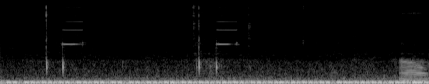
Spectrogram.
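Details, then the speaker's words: 1996 Chevy 1500 4.3 that would start and die, MAF read stuck 0.01: after replacing the mass airflow sensor, steady, even low idle rumble with no misses or knocks, a couple of dash chimes; MAF now fluctuates, fixed. "Mass airflow. With the other one in, it would just read 0.01 at all times. It wouldn't fluctuate or anything. But there it is. She's fixed."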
